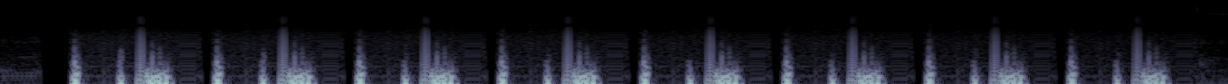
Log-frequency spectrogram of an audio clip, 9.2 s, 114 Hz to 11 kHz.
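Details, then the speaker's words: Regular heart sounds near 56 a minute, each followed by a low rumbling sound in mid-diastole ("lub-dee-dur"); mid-diastolic murmur of mitral stenosis from a narrowed mitral valve. "ह्या opening स्नॅप्समधून ट्रिब्युलंट blood flow बाहेर येतो आणि त्याच्यामुळंच मायट्रल wall stenosis murmur होते."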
